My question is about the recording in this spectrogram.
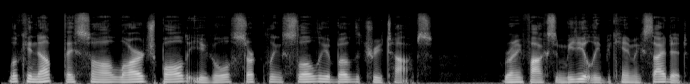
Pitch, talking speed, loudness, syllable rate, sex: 115 Hz, 165 wpm, -20 LUFS, 5.9 syllables/s, male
